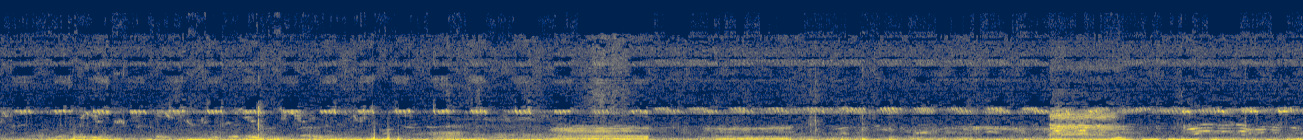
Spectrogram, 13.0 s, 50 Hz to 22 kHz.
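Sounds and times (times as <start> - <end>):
insects chirring: 0.0 - 13.0
cattle mooing: 5.5 - 6.5.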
